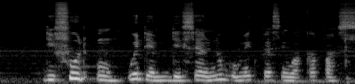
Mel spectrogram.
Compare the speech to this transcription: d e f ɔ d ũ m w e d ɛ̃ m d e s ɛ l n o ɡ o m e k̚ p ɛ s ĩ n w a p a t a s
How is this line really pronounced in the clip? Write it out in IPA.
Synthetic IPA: d i f u d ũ m w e d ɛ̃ m d e s ɛ l n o ɡ o m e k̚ p ɛ s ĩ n w a k a p a s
